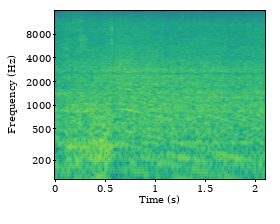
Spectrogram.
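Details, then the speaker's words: Six-cylinder engine with a dead misfire on cylinder 5 from a mechanically stuck-closed fuel injector (no-fuel misfire, high spark line on scope): on a snap throttle the engine note sounds ragged and uneven, one cylinder dead. "we have a dead misfire we can feel it we can hear it it's misfiring right now"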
